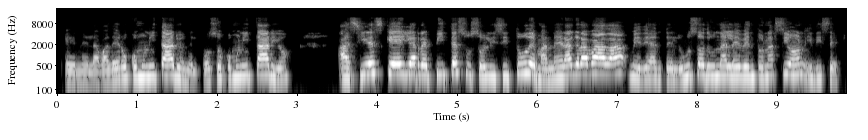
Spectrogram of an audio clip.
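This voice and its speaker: Brief: woman academic, high voice, dry close sound, careful explaining with filler pauses. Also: dry recording. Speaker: university lecturer. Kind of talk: academic lecture.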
